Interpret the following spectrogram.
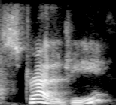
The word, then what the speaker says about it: strategy: strategic and stratagem so for the word strategy we have first syllable stress strategy this t becomes a flap so it sounds like a d and the vowel in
